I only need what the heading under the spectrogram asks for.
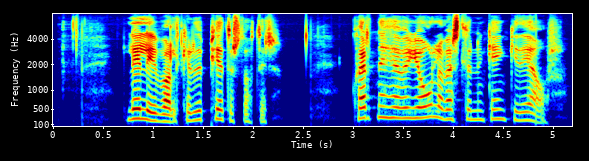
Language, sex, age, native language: Icelandic, female, 50-59, Icelandic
